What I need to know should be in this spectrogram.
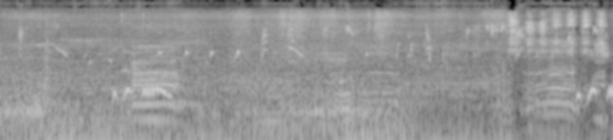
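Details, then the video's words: Tame cattle herd walking a village road to the pen in the morning; a few moos rise over a steady low rumble of hooves and ambient noise, with faint bird chirps. "Puluhan Kawanan Sapi Lembu Berlarian Menuju Kandang, Suara Moou Sepanjang Jalan Desa Indah"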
